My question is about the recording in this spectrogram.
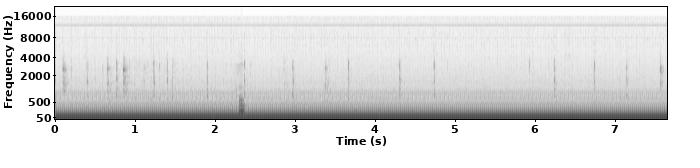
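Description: French crystal regulator clock's open escapement ticking about two to three times a second with uneven spacing: the clock is running out of beat while its pendulum is being set by hand. A loud steady mains hum runs under it, from a camcorder on AC power that lacks a ground. There is a short handling bump about two seconds in.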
